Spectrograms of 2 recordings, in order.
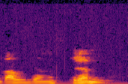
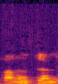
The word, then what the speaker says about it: Waldenström: No, it's a umlaut on the O. In Sweden, you pronounce the name Waldenström. – Waldenström? – Waldenström, yes.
